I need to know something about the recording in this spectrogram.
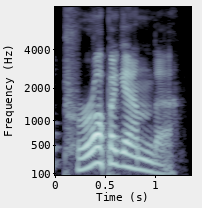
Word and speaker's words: propaganda: propag prop propaganda yeah the stress there's a secondary stress on the pro and a primary stress on the G propaganda propaganda propaganda um how do we Mark the stress on the ah with a little pause propag pause propaganda propaganda it's propaganda and we make the N long as well Ganda Ganda propaganda it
